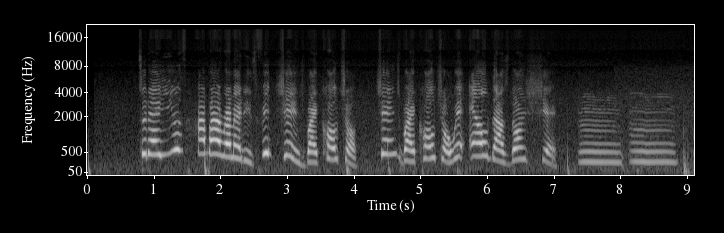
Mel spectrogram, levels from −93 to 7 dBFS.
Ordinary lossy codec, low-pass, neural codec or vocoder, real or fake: none; 19.8 kHz; none; real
